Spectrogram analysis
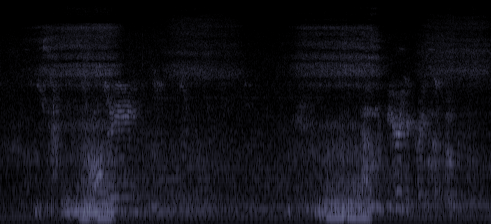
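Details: Slow, rough, low snoring breaths about four seconds apart with faint background noise; an adult man snoring.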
